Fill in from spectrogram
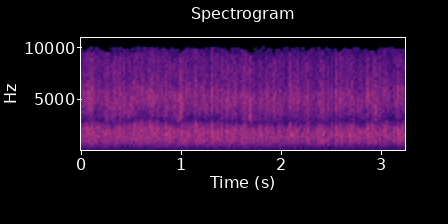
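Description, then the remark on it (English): Steady, sustained applause from a large audience for people streaming down the aisle, many hands clapping together in a dense, continuous wash of sound with no talking over it. “Give them a good hand clap.”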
